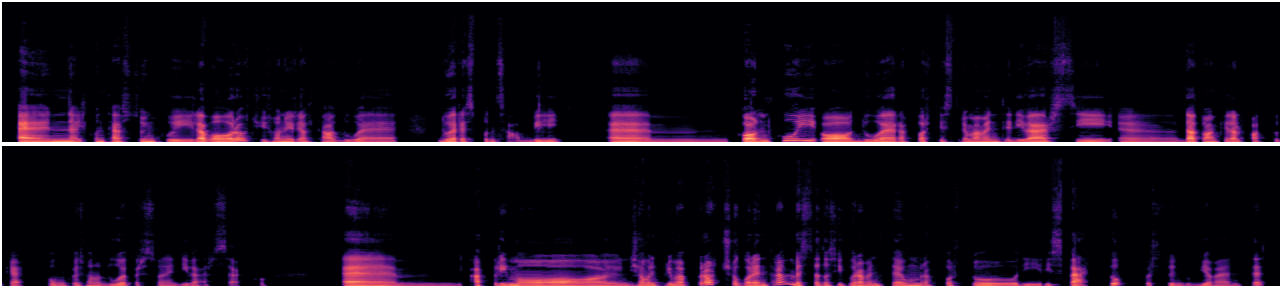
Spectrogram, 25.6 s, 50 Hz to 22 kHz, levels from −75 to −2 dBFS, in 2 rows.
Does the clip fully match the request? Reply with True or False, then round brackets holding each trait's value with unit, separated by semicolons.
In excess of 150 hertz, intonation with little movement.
True (185 Hz; 2.3 semitones)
